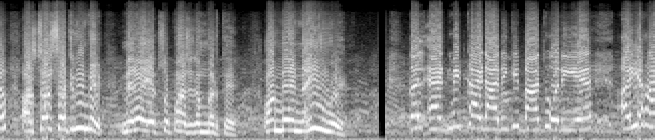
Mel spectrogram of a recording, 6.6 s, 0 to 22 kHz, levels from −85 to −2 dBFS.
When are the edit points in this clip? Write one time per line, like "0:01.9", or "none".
0:03.9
